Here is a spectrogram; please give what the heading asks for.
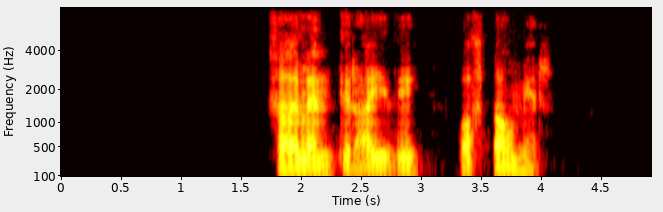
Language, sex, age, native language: Icelandic, male, 20-29, Icelandic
